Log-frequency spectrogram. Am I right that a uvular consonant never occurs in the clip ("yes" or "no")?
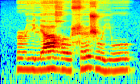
no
